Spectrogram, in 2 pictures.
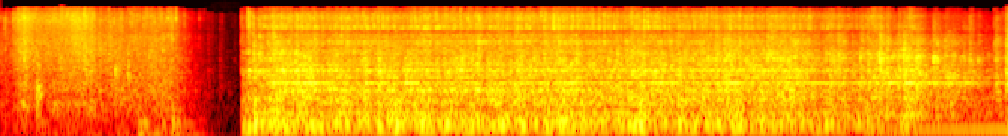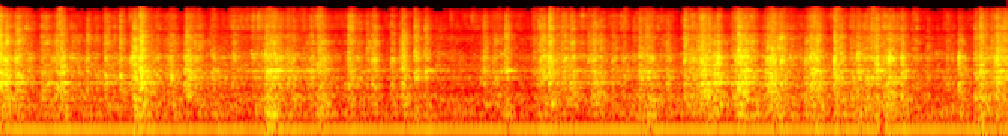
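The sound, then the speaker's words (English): A Champion juicer with a heavy-duty motor and grain mill attachment grinding dried corn: after a brief cut-out near the start, a loud, continuous motor whir with gritty grinding texture, settling into a steady hum. “They have a grain mill attachment for their Champion juicer. It's one of those classic juicers with a heavy-duty motor. I'm going to grind it twice because you have to crack it first.”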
